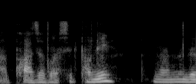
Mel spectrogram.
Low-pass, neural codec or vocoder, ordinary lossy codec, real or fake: none; codec, 16 kHz, 4 kbps, FreqCodec, smaller model; none; fake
